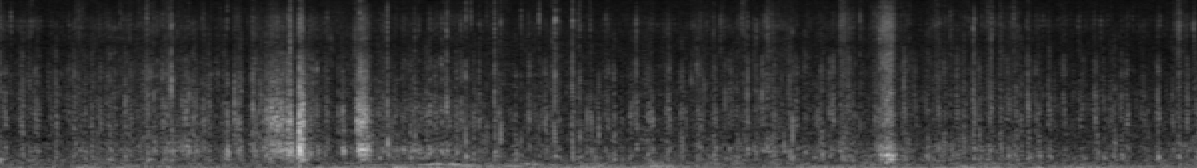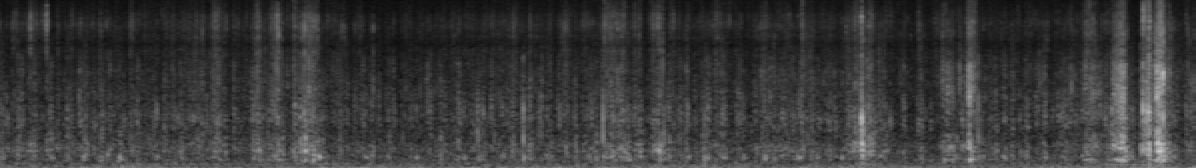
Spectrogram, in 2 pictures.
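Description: Dry hay rustles as guinea pigs tug at it.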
